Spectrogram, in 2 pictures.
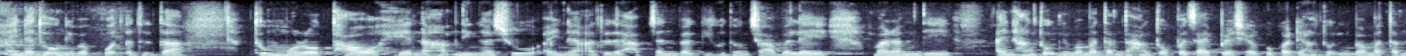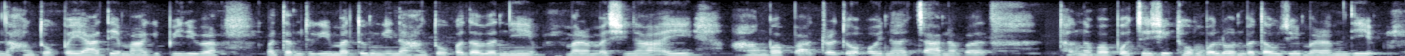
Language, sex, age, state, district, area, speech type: Manipuri, female, 30-45, Manipur, Thoubal, rural, spontaneous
